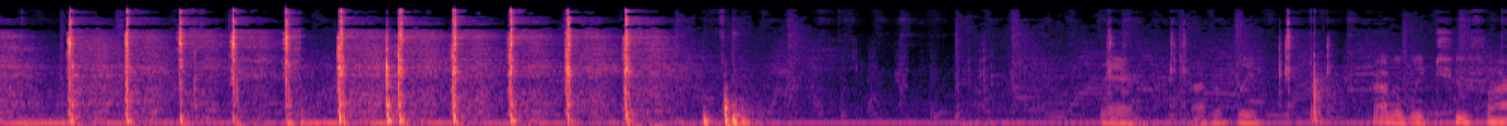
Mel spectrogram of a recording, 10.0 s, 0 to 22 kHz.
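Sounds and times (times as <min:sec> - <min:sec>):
small hammer tapping metal: 0:00.4 - 0:04.4.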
